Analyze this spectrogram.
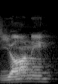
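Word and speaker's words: Jami: so the start of my name is Yanni and it's spelled like J a M I and I am from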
